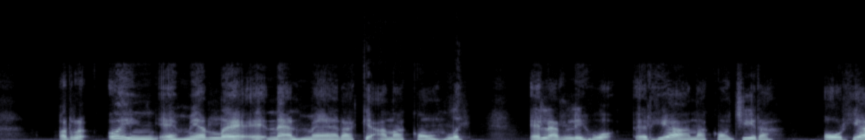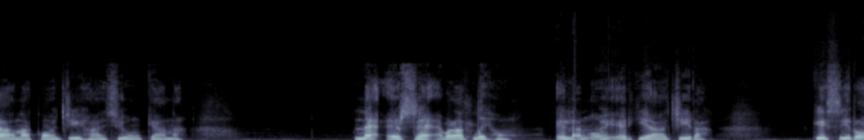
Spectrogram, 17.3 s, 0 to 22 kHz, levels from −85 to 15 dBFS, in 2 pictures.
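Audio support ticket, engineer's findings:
Repeated packet loss (robotic sound), 14.31–14.66 s. Choppy stretch of speech. Nine short dropouts, longest 23 ms. Jitter buffer patched each by extending the last sound. Nearly half the span concealed. Probable component: network path into jitter buffer.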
